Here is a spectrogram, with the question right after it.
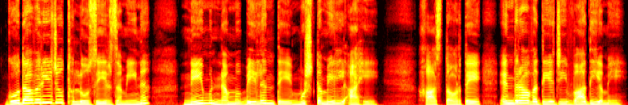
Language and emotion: Sindhi, neutral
